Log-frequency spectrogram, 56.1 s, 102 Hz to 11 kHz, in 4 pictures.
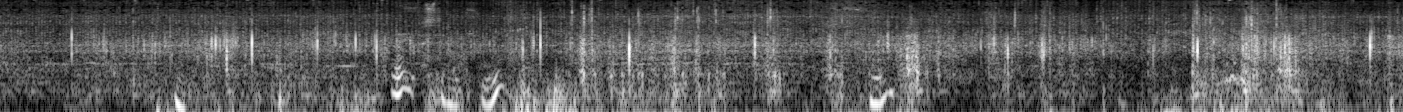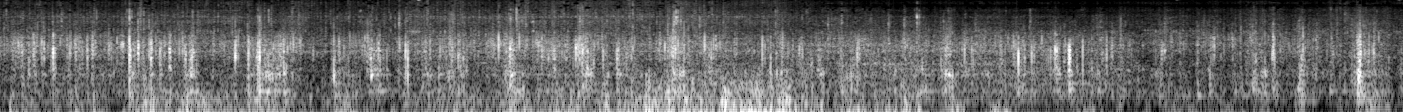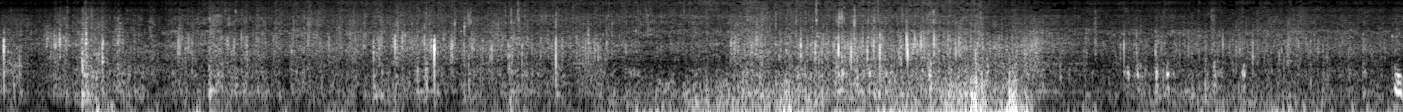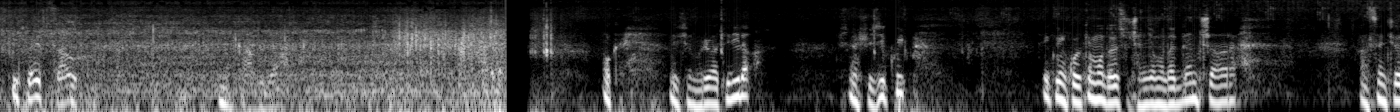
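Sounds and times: tyres crunching over gravel: 0:00.0 - 0:47.2
wind rumbling on microphone: 0:00.0 - 0:48.9
bike knocks and rattles: 0:05.0 - 0:42.8.

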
